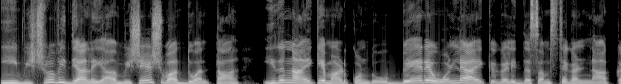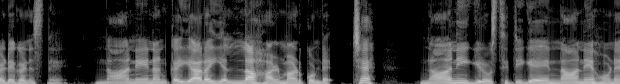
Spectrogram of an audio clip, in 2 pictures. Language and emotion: Kannada, disgusted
